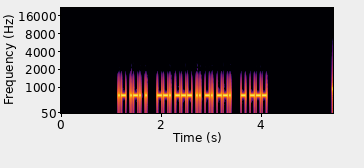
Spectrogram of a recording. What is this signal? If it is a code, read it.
Morse code, heard as a keyed tone, about 40 wpm, 700 Hz. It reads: ARE GOING TO
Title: Sets of 3 Words 40wpm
